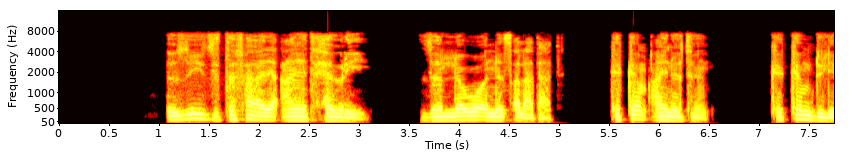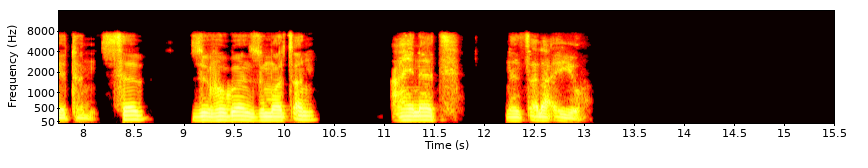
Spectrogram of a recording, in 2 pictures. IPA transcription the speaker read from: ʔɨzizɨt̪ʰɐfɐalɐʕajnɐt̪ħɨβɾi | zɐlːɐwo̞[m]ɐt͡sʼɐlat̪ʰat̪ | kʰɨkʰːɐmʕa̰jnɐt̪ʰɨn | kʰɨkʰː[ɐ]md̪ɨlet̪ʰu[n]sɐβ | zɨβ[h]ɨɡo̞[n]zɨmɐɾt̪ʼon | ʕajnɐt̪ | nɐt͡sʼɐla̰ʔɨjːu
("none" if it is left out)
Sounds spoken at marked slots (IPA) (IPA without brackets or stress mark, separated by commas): n, ɐ, n, h, n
